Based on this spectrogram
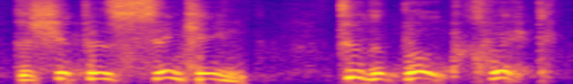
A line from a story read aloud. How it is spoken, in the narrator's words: he cried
